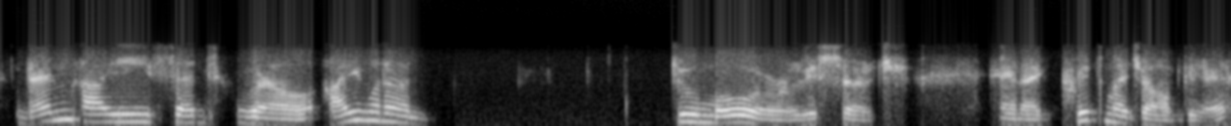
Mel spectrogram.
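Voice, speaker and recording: A man's voice: mid-range voice, no room sound, narrow, tinny audio. A man from Pakistan with a Pakistani accent, telling his story as a journalist guest in an interview in long, winding sentences. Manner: non-native phrasing, long winding sentences. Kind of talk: interview answer, personal story.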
